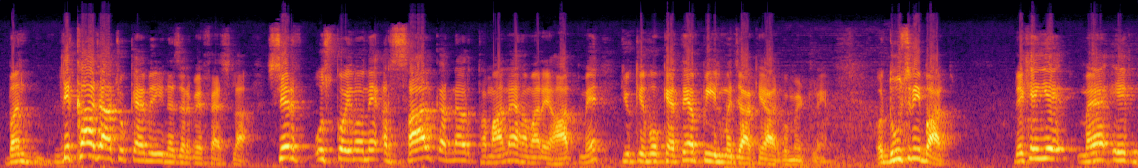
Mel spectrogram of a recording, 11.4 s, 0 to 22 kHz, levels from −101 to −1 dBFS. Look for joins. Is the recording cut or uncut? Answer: uncut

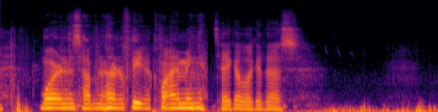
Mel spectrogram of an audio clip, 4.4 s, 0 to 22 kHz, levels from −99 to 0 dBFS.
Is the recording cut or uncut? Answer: cut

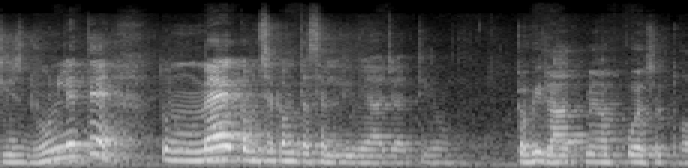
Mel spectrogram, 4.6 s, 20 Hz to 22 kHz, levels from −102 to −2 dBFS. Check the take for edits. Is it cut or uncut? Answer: uncut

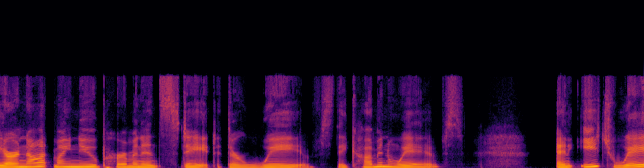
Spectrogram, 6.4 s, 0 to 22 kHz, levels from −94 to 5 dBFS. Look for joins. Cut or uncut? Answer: uncut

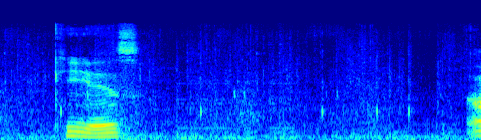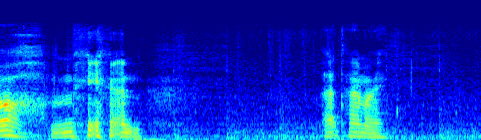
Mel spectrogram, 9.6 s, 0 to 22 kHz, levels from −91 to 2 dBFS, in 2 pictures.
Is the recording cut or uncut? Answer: cut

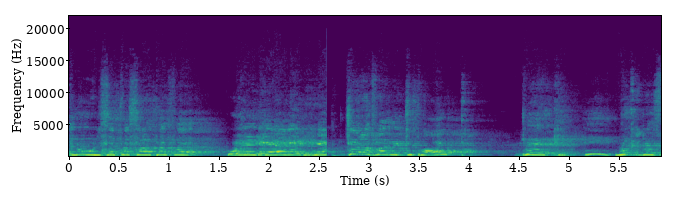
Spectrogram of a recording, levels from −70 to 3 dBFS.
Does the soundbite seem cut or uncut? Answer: cut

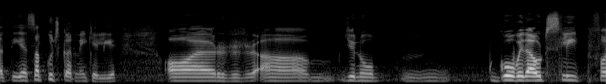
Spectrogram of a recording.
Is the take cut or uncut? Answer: uncut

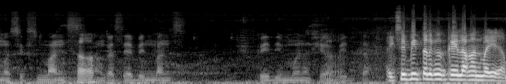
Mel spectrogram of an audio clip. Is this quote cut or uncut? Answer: cut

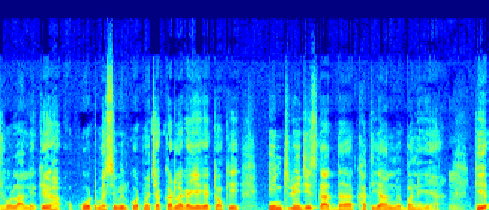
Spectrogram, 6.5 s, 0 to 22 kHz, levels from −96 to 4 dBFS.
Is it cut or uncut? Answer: uncut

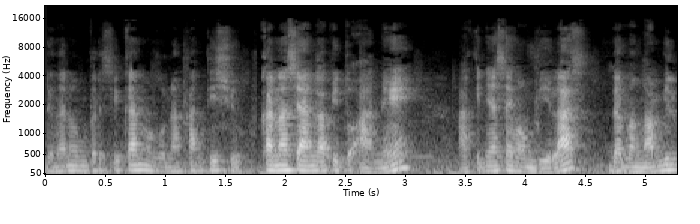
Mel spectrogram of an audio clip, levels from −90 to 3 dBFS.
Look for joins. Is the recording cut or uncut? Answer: uncut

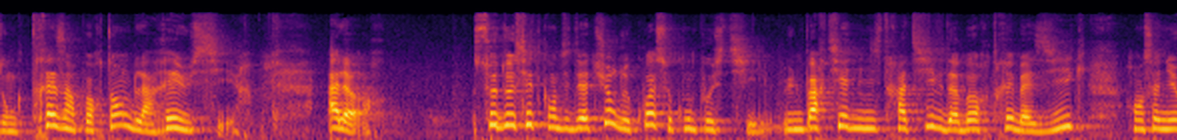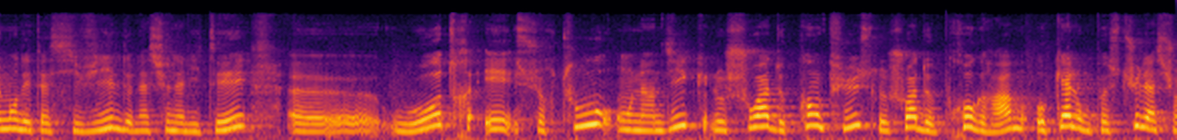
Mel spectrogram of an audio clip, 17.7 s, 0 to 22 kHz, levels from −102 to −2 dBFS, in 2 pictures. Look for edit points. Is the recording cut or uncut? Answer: cut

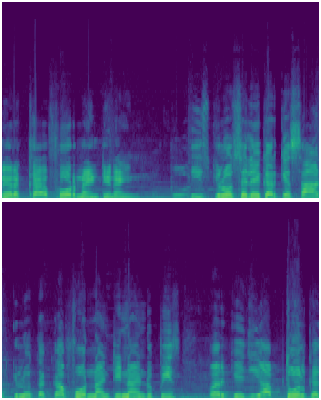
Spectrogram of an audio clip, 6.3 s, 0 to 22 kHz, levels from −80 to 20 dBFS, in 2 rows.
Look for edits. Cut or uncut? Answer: cut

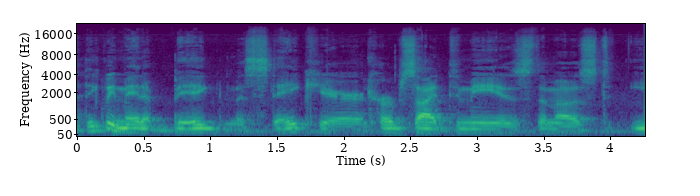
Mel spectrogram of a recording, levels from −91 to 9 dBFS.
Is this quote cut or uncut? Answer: cut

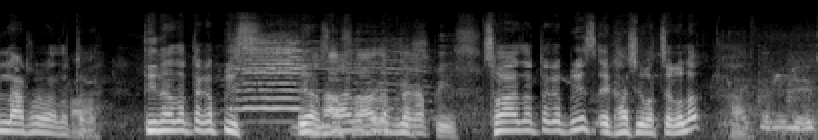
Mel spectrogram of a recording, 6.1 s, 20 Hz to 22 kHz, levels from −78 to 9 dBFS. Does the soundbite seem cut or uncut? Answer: uncut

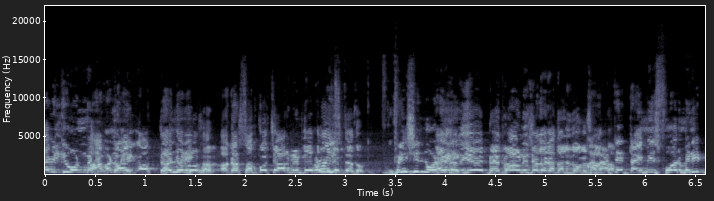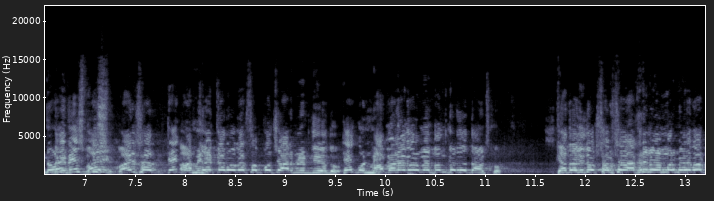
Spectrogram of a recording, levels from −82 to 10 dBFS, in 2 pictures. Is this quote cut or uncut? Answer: uncut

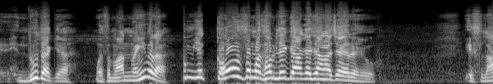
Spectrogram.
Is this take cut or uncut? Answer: cut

